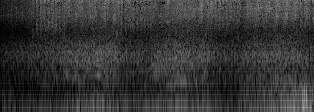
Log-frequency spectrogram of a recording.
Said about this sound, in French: Là, c'est le criquet marginé.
